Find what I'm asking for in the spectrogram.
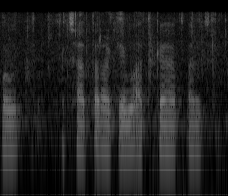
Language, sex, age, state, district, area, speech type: Maithili, female, 45-60, Bihar, Madhepura, rural, spontaneous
